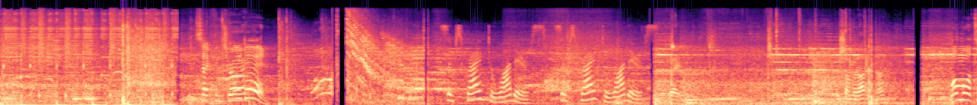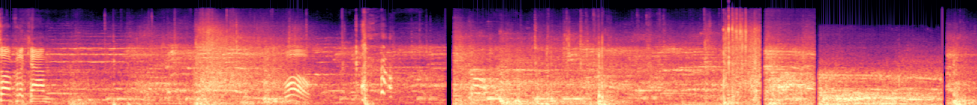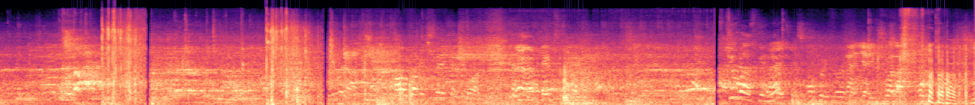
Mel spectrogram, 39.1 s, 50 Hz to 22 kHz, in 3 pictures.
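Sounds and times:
music in a large hall: 0.0s - 2.4s
voices in a large hall: 2.4s - 23.9s, 25.6s - 38.9s.

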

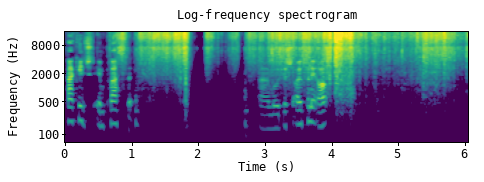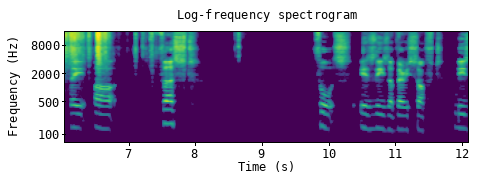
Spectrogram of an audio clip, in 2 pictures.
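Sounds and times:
plastic packaging crinkling: 0.7s - 7.5s.

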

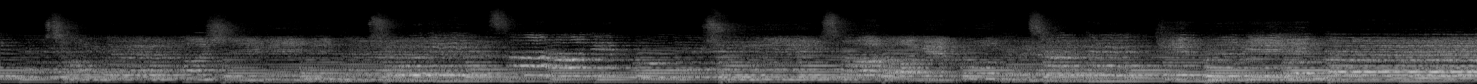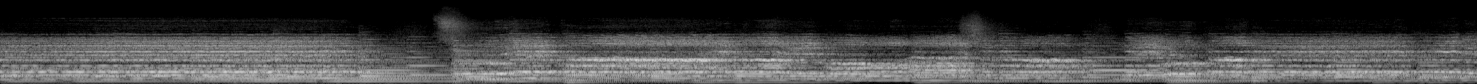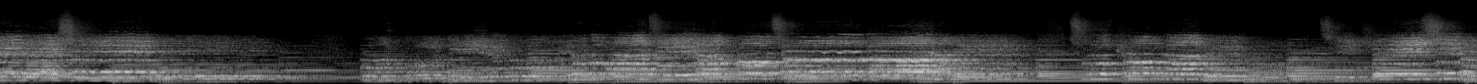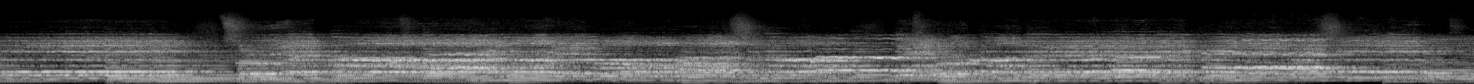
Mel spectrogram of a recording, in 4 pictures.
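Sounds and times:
choir singing in parts: 0.0s - 59.0s.

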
